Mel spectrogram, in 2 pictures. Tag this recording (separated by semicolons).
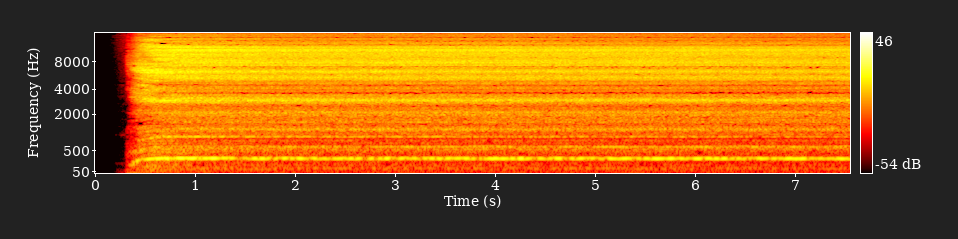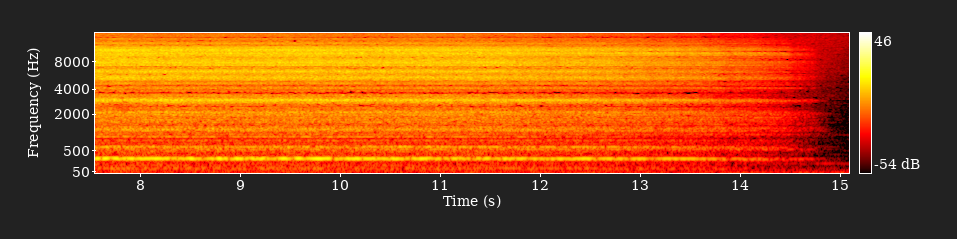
air; breath; granular; noise; processed; shock; shocked; suspense; tension; wind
